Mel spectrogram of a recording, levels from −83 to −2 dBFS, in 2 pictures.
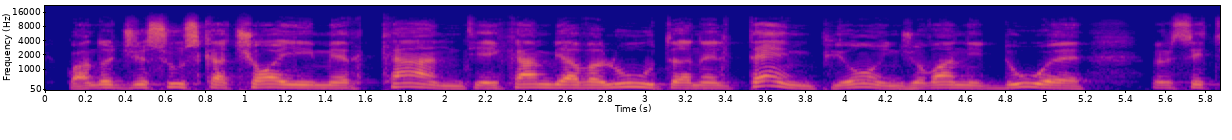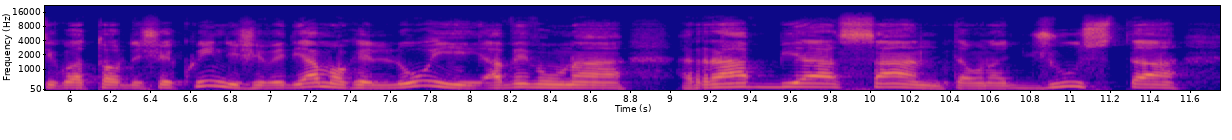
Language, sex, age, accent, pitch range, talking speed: Italian, male, 40-59, native, 125-160 Hz, 135 wpm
